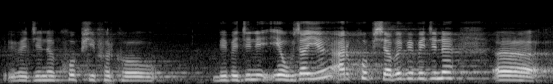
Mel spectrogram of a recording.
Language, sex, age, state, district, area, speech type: Bodo, female, 45-60, Assam, Chirang, rural, spontaneous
